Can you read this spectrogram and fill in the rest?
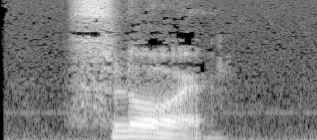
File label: "Floor", Dutch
